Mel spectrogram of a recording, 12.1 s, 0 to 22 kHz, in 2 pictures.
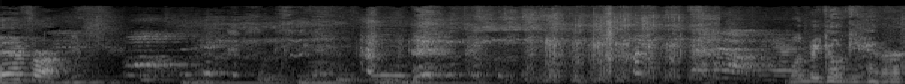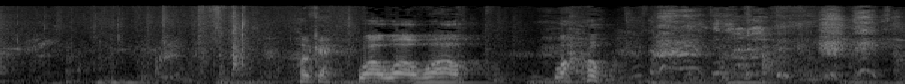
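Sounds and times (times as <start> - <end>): man laughing: 1.4 - 4.7, 9.8 - 12.0.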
